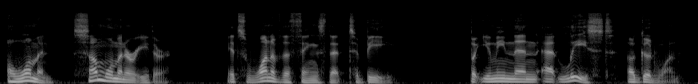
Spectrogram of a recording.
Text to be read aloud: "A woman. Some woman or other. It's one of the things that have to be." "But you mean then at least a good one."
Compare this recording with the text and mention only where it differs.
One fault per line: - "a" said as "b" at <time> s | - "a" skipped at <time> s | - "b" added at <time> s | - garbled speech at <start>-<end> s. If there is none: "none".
- "other" said as "either" at 1.4 s
- "have" skipped at 3.5 s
